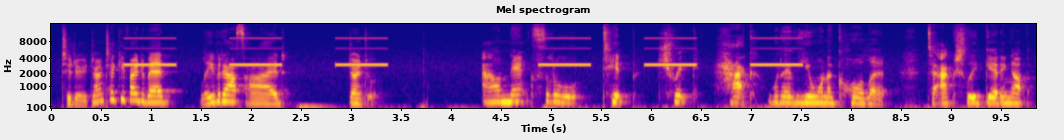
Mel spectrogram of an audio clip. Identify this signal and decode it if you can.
Alarm pattern, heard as an alarm's beeps, played twice, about 3000 Hz, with speech in English. Temporal three. Smoke or fire, evacuate.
